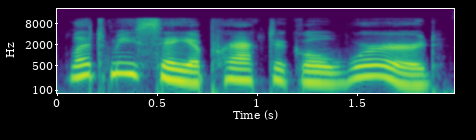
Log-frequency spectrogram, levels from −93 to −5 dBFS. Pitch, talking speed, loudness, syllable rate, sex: 205 Hz, 180 wpm, -17 LUFS, 4.3 syllables/s, female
